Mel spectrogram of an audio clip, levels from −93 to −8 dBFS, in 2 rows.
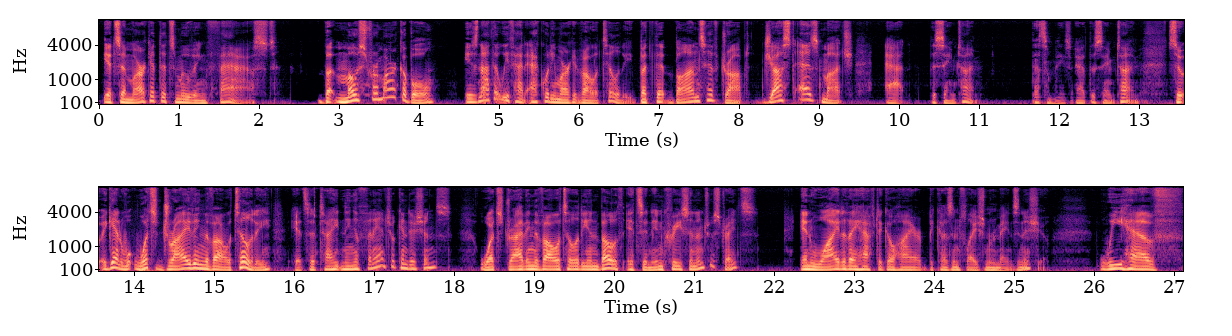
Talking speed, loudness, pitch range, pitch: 165 wpm, -22 LUFS, 105-140 Hz, 120 Hz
